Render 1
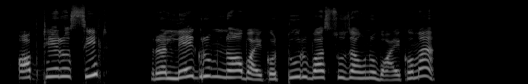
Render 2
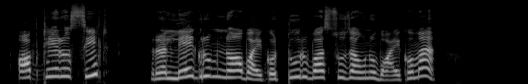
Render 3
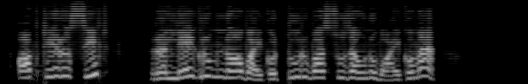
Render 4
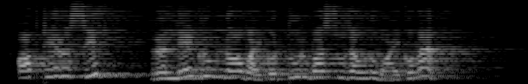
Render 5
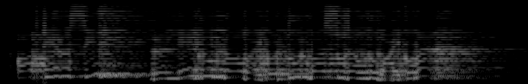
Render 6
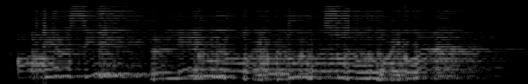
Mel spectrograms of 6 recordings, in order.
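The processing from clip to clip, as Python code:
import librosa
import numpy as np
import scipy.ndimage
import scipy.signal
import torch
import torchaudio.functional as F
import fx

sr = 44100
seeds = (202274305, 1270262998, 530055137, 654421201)

y1 = fx.peak_eq(x, sr, hz=1500.0, db=7.5, octaves=1.2)
y1 = y1 * 10.0 ** (4.5 / 20.0)
y2 = fx.freq_snap(y1, sr, grid_st=2)
y3 = fx.rev_plate(y2, sr, seeds[0], rt60_s=1.5, hf_ratio=1.0, predelay_ms=0, drr_db=8.0)
y3 = y3 * 10.0 ** (-4.5 / 20.0)
y4 = fx.over_compress(y3, sr, threshold_db=-37.0, ratio=-1.0)
y4 = y4 * 10.0 ** (-4.0 / 20.0)
y5 = y4 + 10.0 ** (-12.0 / 20.0) * np.pad(y4, (int(90 * sr / 1000.0), 0))[:len(y4)]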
